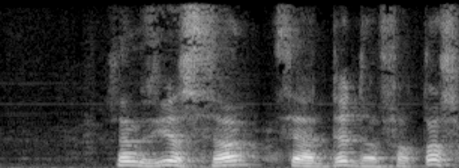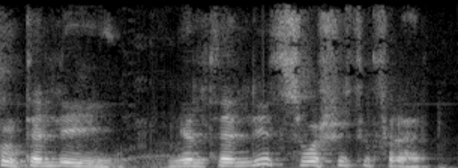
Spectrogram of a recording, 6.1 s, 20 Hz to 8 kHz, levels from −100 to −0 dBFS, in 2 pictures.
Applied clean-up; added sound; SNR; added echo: neural separator model SepFormer DNS4.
